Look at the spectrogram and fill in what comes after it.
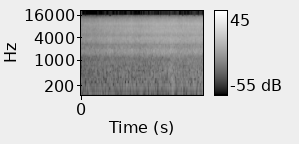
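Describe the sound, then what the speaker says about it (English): Ocean waves break and wash against a rocky fishing spot on the coast, a constant roaring surf with a low rumble swelling slightly toward the end, loud and close with no voices. "Just got to keep watching out for the waves"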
